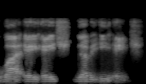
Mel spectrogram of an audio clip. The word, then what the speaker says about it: Yahweh: When you listen to it phonetically, the people that told them how to pronounce the name, they kind of came up with YAHWEH, Yahweh, because that's how it sounds phonetically, even though you don't have any vowels and the tetragrammaton.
